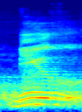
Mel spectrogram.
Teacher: ra sukun di sini kita baca tarqiqnya, ringan saja getarannya, karena sebelum ra sukun ada baris bawah, ya, ada kasrah.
